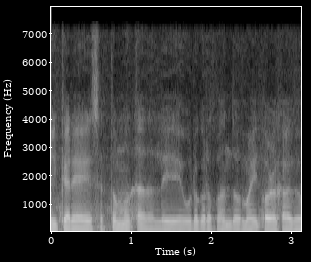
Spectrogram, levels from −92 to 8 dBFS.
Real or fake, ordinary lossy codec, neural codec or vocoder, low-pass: fake; none; codec, 16 kHz in and 24 kHz out, 0.9 kbps, LongCat-Audio-Codec, fine tuned four codebook decoder; 7.2 kHz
